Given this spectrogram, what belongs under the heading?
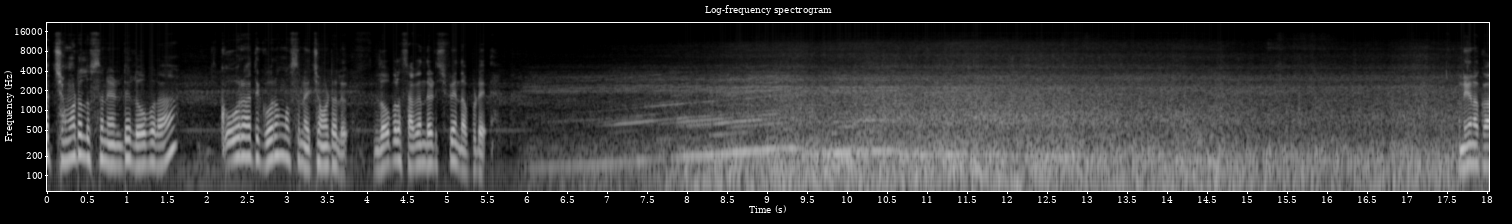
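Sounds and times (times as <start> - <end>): motorcycle engine revving: 0.0 - 17.4
wind rush over microphone: 6.0 - 18.0.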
